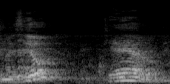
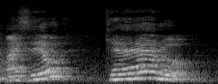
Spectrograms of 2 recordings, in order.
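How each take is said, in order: First: It is said at a normal volume. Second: It is said at a louder volume. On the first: "Ela repete mais uma vez" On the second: "Aí ela responde mais alto"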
